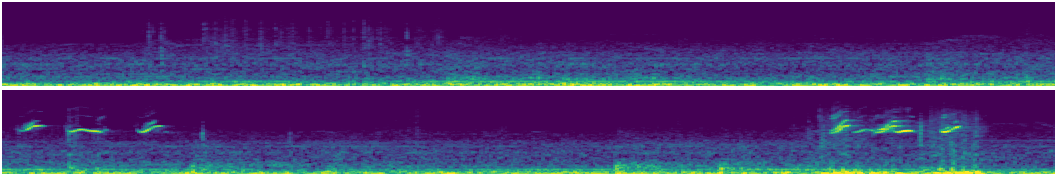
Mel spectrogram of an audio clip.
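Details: House finch at a backyard nest platform under house gutters, where a pair is building a nest, giving two short bursts of bright, high cheeping chirps a few seconds apart over a steady low rumble and hum.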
